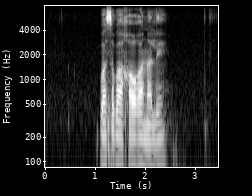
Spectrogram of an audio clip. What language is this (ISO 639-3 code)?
nso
